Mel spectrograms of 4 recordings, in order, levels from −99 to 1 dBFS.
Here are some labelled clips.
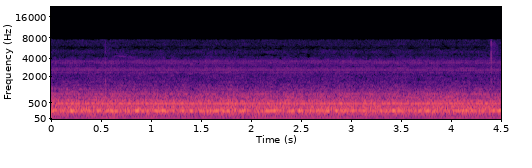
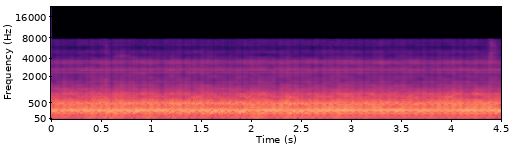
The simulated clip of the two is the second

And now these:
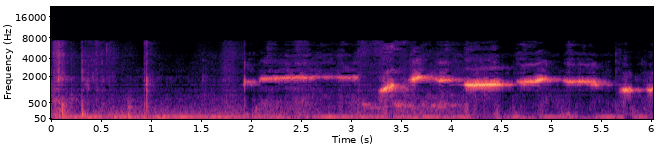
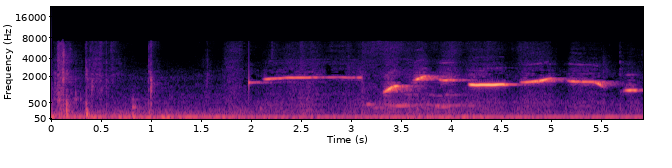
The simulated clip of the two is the first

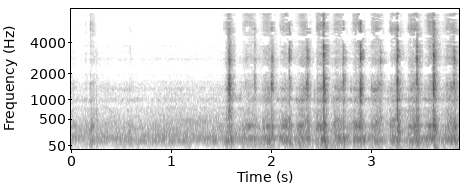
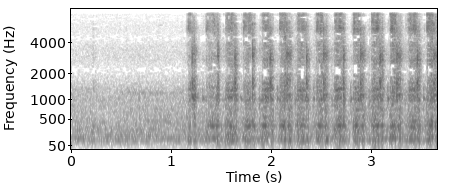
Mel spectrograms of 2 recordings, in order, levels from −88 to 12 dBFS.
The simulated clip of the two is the first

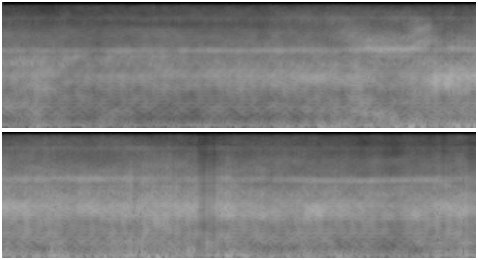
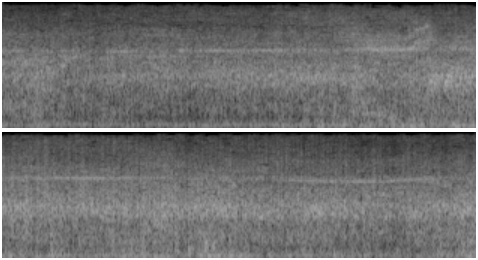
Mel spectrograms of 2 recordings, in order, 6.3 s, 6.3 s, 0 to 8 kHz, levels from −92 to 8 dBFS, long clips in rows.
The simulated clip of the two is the first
